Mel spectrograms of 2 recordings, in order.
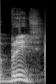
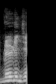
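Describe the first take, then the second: First: Said in the usual way. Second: ब्रिज with a hard retroflex D before the J; ब्रिज mispronounced as "BRID-j"; wrongly sounded D. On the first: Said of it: "ऐसे पढ़ रहे हैं". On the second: Shown as a demonstration. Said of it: "ड नहीं आ रहा".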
